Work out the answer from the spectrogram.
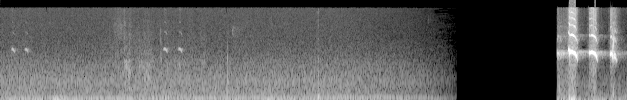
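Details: A captive one-winged osprey at a raptor center, which gets very loud on seeing people, gives three loud, high, whistled chirps in quick succession near the end, each sliding slightly downward, after a long stretch of faint background hum.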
